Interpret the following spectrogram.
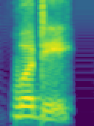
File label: "wordy", Indian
